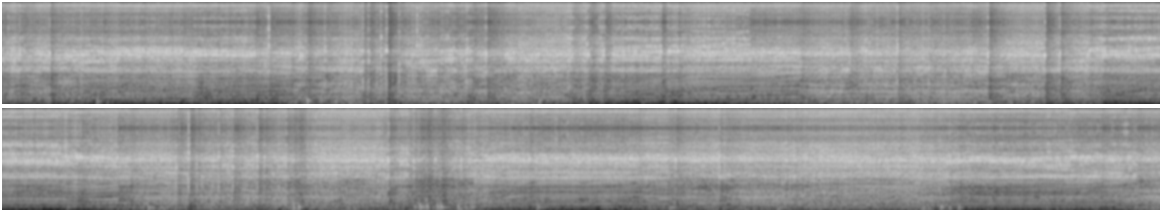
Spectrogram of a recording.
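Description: Racing quad (ATV) engines at full race speed. The nearest engine rises and falls in pitch several times as it accelerates and backs off around the oval, with other quads' engines running close by.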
